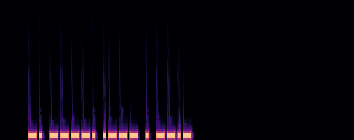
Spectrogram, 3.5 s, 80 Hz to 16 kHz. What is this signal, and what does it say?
Morse code, heard as a keyed tone, about 46 wpm, 700 Hz. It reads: N9JEQ
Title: USA Call Signs - 5 Characters - Repeated 3x - 45wpm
